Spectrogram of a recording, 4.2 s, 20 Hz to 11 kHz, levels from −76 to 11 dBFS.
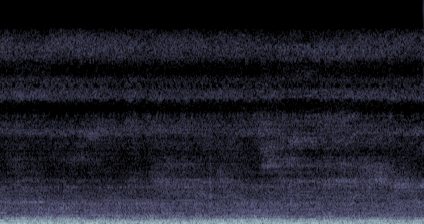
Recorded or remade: remade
